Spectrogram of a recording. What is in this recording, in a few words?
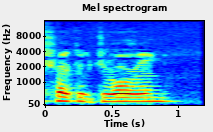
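"Tregajorran", English; place-names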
